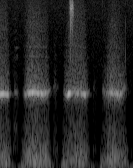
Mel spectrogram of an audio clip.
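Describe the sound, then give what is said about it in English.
A person whistles one unchanging note over and over, in three or four breathy bursts with short gaps, fairly loud, with no talking. “It kind of sounds pathetic, kind of like my other whistle”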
